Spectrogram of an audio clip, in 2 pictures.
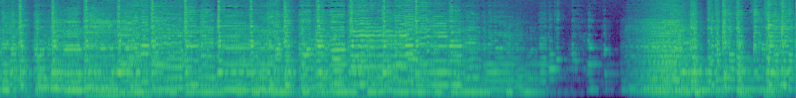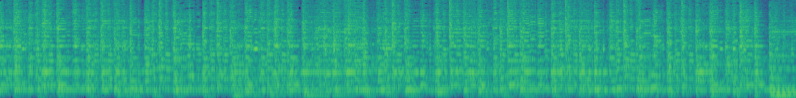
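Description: Polish folk string band of several violins with a low bass part playing live. The playing stops about eleven seconds in and, after a second or two of near quiet, starts again with a more rhythmic beat.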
